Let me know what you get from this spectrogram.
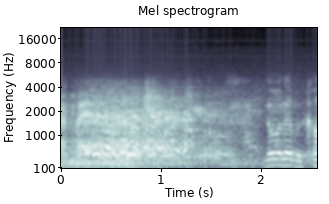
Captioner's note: laughter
